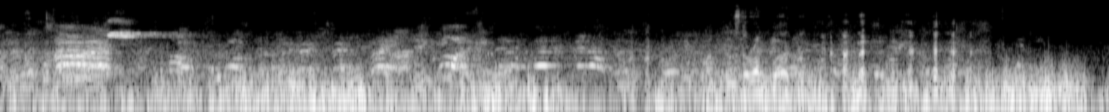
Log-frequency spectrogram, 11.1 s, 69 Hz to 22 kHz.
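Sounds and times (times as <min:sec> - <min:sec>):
loud shout: 0:00.5 - 0:02.5
referee's whistle blast: 0:01.0 - 0:01.7.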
